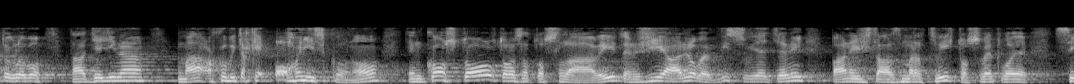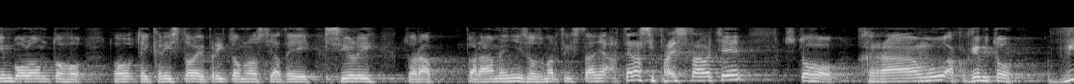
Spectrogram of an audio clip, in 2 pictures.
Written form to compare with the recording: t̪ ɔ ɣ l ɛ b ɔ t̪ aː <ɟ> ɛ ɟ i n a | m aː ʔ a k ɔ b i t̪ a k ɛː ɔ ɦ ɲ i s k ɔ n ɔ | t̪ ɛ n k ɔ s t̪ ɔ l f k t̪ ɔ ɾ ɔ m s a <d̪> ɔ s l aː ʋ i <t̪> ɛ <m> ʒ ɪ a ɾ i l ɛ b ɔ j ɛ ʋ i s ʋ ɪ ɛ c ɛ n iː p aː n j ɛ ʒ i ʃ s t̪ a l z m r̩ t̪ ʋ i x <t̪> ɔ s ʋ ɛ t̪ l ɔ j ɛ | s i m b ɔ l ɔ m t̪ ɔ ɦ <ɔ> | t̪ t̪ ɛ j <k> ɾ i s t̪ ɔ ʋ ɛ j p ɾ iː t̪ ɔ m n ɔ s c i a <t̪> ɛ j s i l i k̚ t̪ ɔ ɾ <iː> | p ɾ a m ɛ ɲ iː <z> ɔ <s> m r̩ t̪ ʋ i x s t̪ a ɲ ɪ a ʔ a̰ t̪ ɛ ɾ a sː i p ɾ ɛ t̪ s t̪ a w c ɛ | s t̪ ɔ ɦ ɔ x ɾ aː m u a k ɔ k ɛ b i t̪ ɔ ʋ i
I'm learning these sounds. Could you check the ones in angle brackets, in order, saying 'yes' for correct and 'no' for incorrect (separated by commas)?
yes, no, yes, no, yes, yes, yes, yes, no, yes, no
